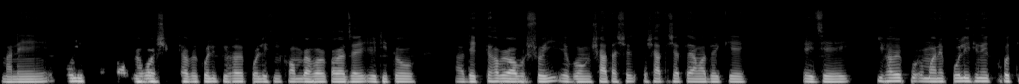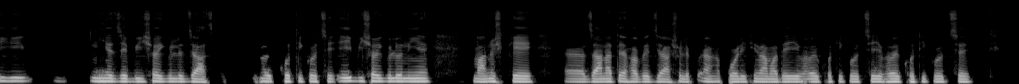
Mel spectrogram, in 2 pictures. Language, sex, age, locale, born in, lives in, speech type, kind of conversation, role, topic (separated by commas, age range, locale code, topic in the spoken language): Bengali, male, 20-24, bn-BD, Bangladesh, Bangladesh, conversation, unstructured, none, পরিবেশ রক্ষা করার সবচেয়ে সহজ উপায় কী হতে পারে?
